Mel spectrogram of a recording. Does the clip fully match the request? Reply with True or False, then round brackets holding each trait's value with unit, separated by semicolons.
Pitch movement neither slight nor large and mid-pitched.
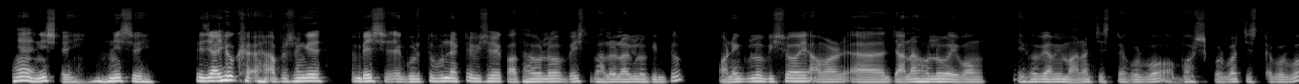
False (3.5 semitones; 125 Hz)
